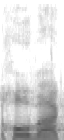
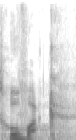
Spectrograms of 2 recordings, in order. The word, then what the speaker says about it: Huvak: It's not Hovak, it's Huvak.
